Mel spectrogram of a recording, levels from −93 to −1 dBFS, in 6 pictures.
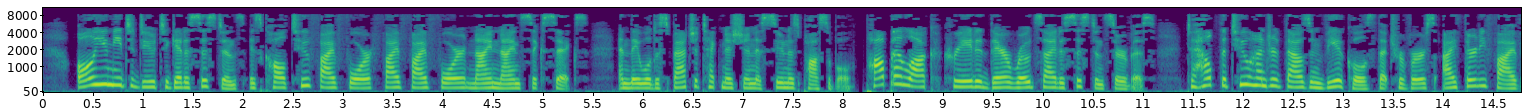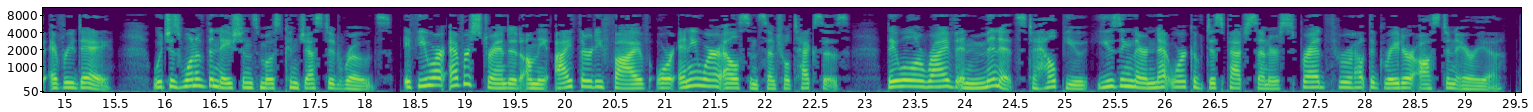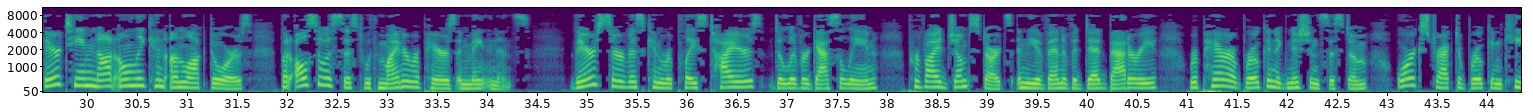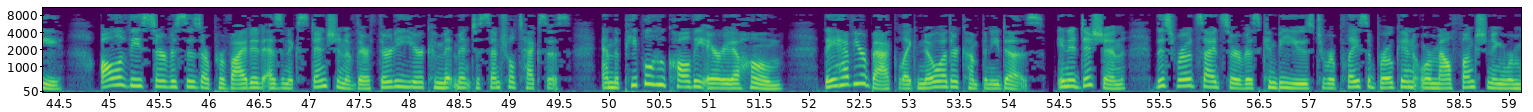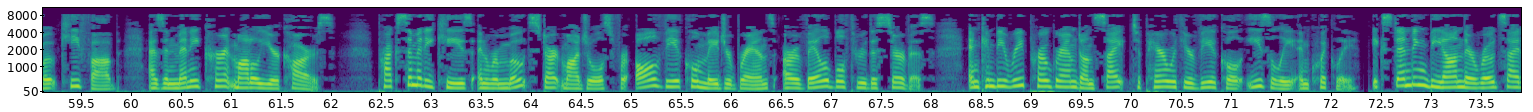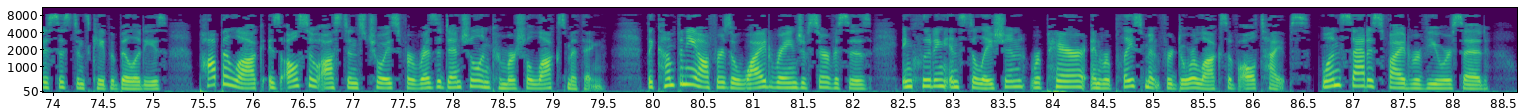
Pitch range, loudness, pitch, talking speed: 170-225 Hz, -19 LUFS, 190 Hz, 170 wpm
